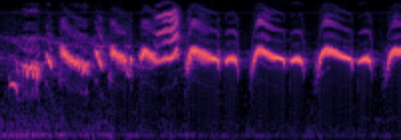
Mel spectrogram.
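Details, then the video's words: Hwamei singing vigorously, recorded to teach pet birds: a fast chain of rich, rolling whistles, each note rising then dipping, repeated about twice a second with short breaks. "Burung Hoa Mi gacor"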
